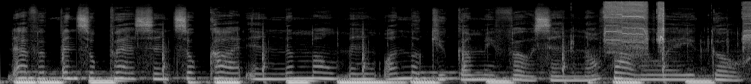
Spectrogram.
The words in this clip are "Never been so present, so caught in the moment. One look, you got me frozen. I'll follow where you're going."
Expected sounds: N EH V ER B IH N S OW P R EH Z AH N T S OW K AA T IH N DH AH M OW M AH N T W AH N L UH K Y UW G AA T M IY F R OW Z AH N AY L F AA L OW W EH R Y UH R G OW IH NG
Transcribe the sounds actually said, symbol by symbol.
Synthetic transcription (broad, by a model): N EH V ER B IH N S OW P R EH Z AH N T S OW K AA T IH N DH AH M OW M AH N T W AH N L UH K Y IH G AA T M IY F OW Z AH N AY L F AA OW W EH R Y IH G OW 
